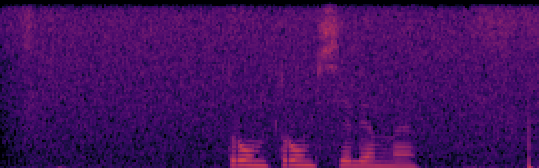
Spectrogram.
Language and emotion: Russian, neutral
